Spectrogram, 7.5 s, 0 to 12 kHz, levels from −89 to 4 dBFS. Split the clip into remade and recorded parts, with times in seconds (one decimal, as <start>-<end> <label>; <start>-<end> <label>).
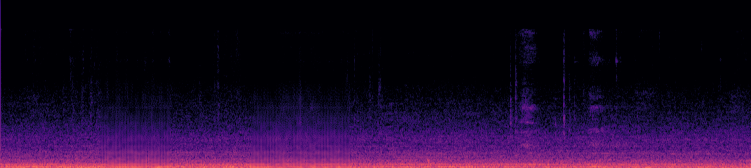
0.0-1.0 recorded; 1.0-1.7 remade; 1.7-2.5 recorded; 2.5-3.5 remade; 3.5-7.5 recorded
